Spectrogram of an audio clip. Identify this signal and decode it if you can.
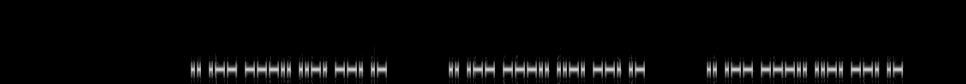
Morse code, heard as a keyed tone, about 37 wpm, 700 Hz. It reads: IW8FGA IW8FGA IW8FGA
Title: DXCC-100 Call Signs - 6 Characters - Repeated 3x - 40wpm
